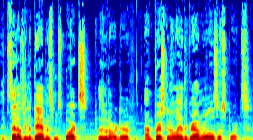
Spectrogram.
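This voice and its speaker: A man hosting a casual solo podcast, talking through his food in a playful, rambling way. His voice sits at an ordinary middle pitch, with a little music playing softly behind him. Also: fairly even intonation, brisk. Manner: playful, chatty, talking while eating. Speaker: podcast host.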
